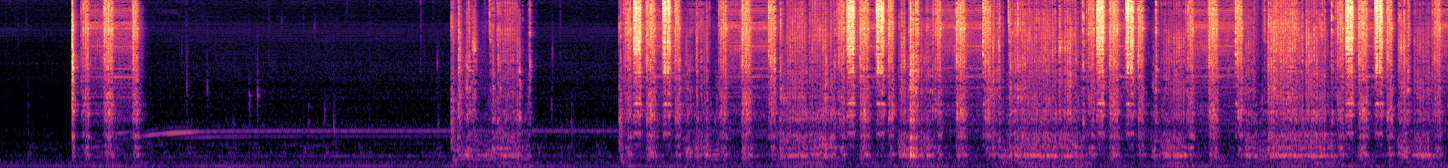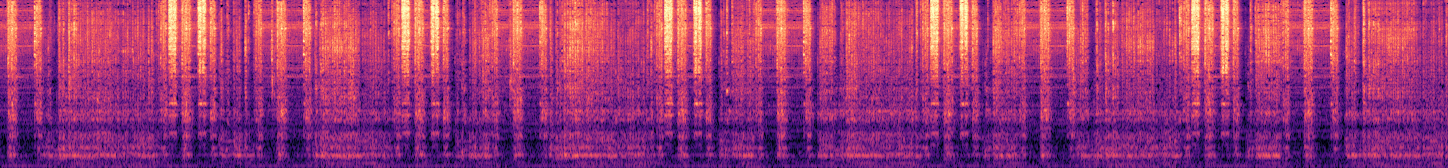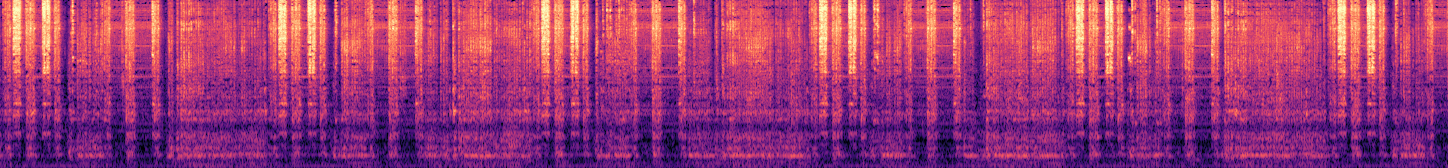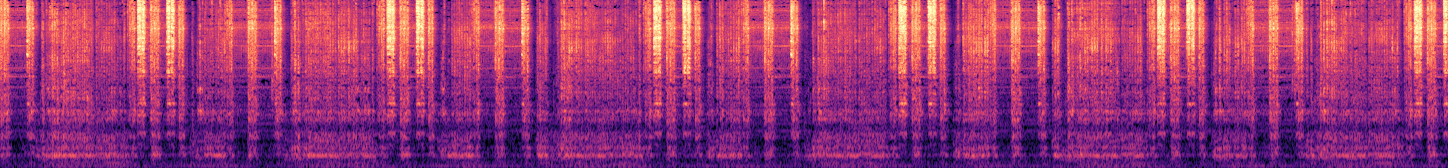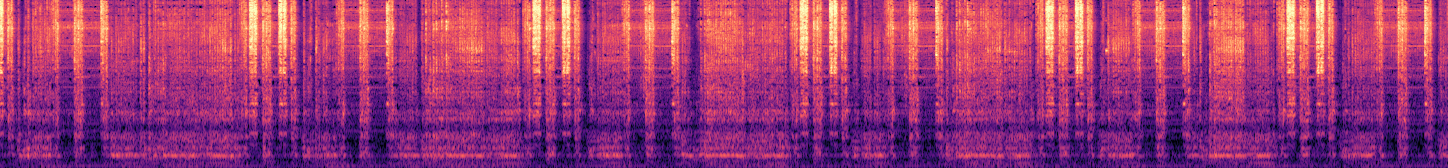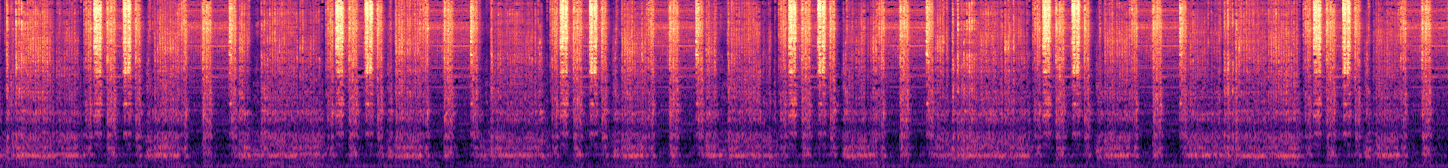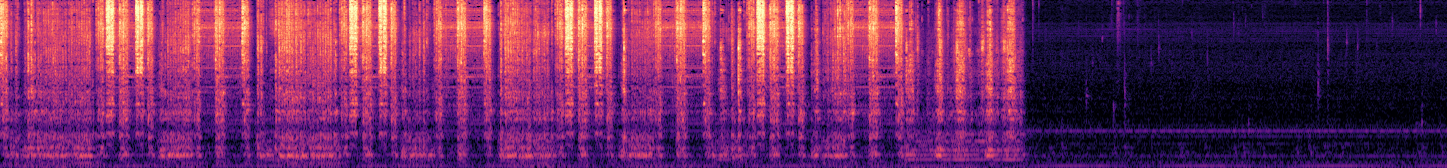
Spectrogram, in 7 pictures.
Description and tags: slide printer
After the operator has made the slides they are then put through a printer to add any needed information such as numbering or photographer name, etc.
foley, historic, dot-matrix, printer, machine, camera, photography, whirr, raw, sample, click, shutter, sound-museum, bluemoon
